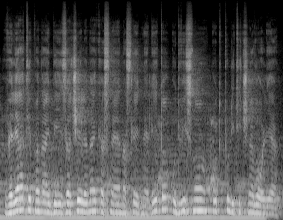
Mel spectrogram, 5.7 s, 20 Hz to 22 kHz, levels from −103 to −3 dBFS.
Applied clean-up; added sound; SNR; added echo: none; Musical instrument; 11 dB; none.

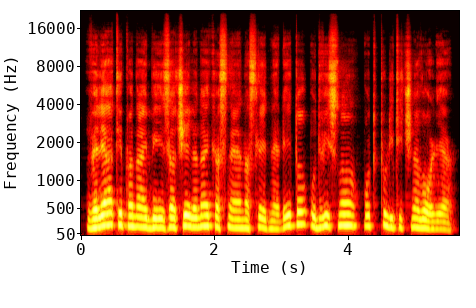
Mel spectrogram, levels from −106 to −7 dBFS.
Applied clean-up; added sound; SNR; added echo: neural mask model DeepFilterNet 3.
